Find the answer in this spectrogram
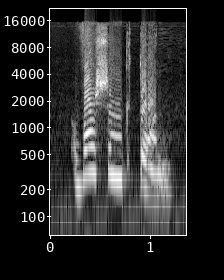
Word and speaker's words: Washington: Shang ban version ten in the middle of this word will pronounce the K sound washing done Washington now let's read all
